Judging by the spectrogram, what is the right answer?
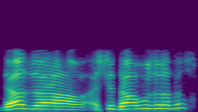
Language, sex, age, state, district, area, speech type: Kashmiri, male, 30-45, Jammu and Kashmir, Bandipora, rural, conversation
